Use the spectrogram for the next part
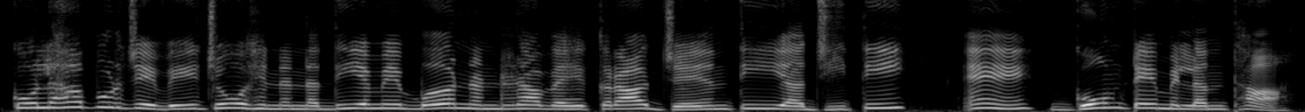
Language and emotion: Sindhi, neutral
